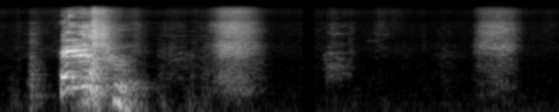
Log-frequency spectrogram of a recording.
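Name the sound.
nose blowing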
